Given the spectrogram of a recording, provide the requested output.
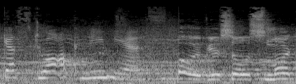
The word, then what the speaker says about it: gastrocnemius: She's right, it's pronounced gastrocnemius.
